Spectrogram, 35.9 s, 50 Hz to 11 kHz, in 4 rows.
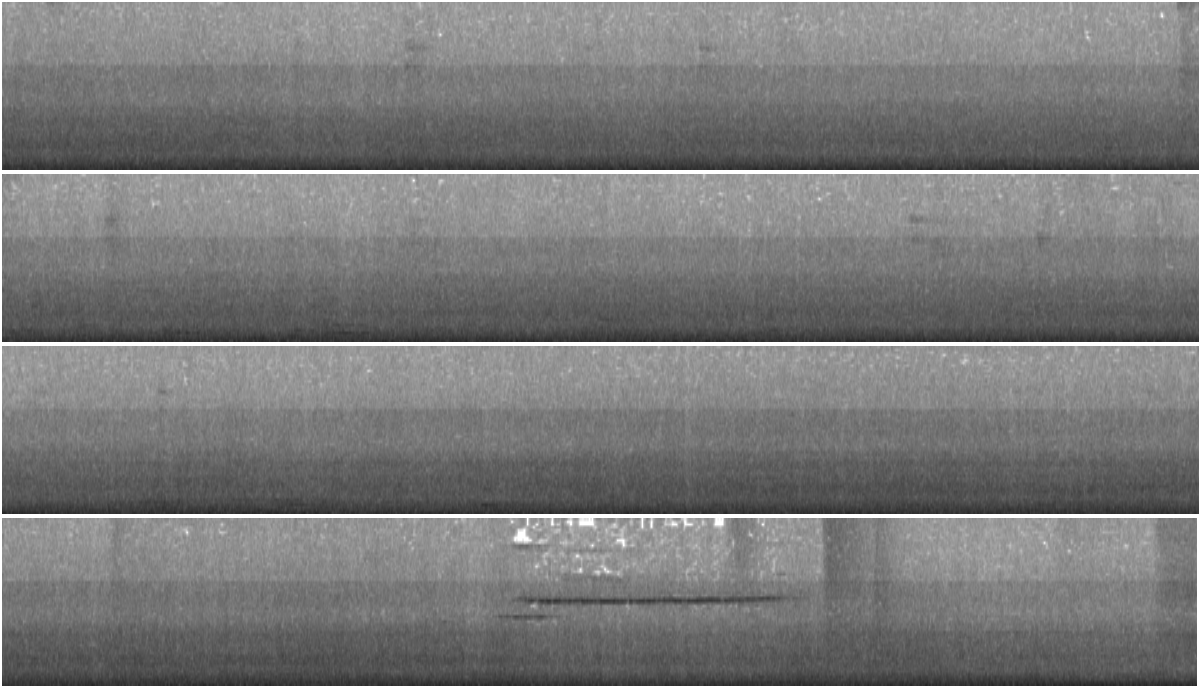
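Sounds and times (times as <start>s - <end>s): train wheels rumbling on rails: 0.0s - 35.9s
high-pitched wheel squeal: 30.6s - 32.9s.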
